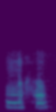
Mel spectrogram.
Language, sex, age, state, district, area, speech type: Odia, male, 18-30, Odisha, Nayagarh, rural, conversation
